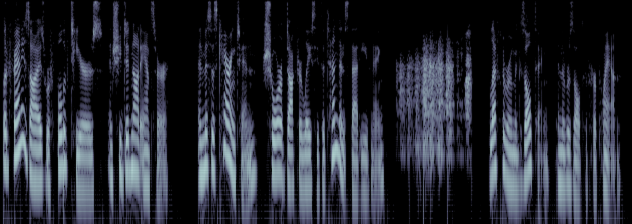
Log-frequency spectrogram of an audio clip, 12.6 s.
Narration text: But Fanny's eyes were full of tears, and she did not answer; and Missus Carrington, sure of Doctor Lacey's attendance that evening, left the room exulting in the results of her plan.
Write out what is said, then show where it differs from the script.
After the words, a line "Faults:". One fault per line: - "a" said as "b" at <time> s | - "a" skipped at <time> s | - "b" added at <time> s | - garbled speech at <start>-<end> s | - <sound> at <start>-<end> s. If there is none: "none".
But Fanny's eyes were full of tears, and she did not answer; and Missus Carrington, sure of Doctor Lacey's attendance that evening, left the room exulting in the result of her plan.
Faults:
- sigh at 7.9-9.5 s
- "results" said as "result" at 11.3 s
